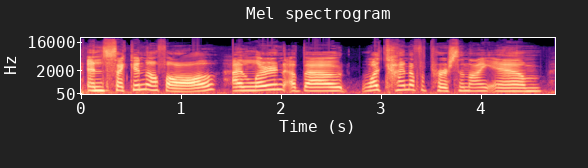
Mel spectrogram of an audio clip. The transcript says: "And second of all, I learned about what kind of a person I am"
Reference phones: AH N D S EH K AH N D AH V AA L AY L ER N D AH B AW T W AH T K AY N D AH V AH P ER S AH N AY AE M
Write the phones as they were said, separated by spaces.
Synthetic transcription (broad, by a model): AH N S EH K AH N D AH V AA L AY L ER N AH B AW T W AH T K AY N D AH V AH P ER S AH N AY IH M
